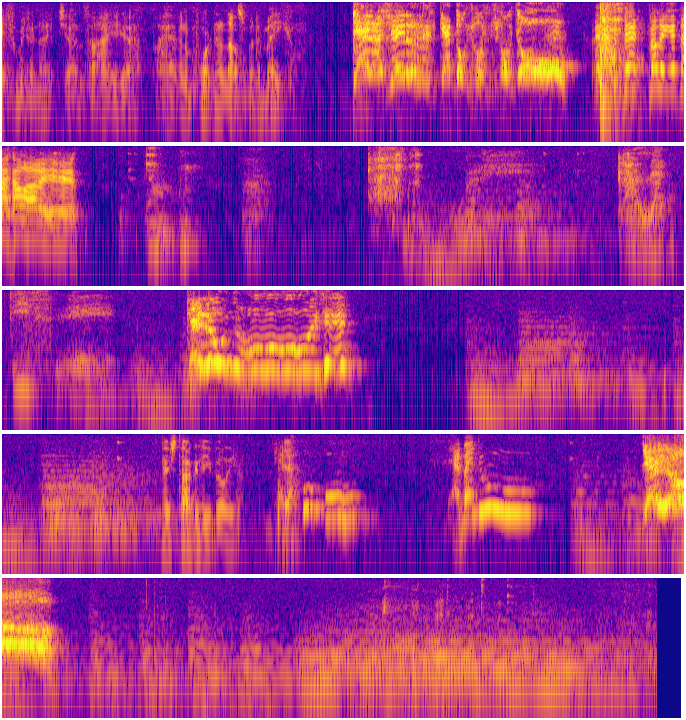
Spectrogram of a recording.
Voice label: gibberish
